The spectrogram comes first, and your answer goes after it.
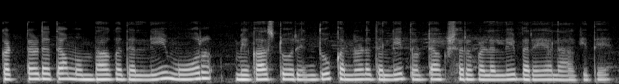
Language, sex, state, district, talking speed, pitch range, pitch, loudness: Kannada, female, Karnataka, Bangalore, 95 wpm, 220-240 Hz, 230 Hz, -13 LUFS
